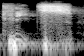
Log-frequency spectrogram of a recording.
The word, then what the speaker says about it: Keith's: That brew, locals poetically pronounced it Keats.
